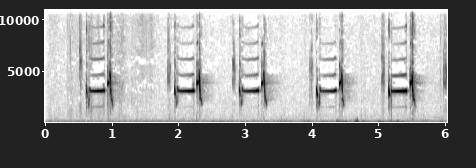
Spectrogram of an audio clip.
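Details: Prinia singing loudly and persistently: five strident, buzzy phrases in about six seconds, each a steady harsh note about 0.4 seconds long ending in a sharp upward flick, over a faint low rumble.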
